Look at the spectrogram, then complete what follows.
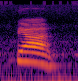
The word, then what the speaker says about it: प्यार: चलिए, अगला शब्द है प जोड़ या जोड़ र, प्यार, लव।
